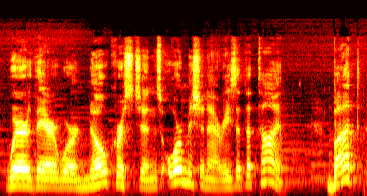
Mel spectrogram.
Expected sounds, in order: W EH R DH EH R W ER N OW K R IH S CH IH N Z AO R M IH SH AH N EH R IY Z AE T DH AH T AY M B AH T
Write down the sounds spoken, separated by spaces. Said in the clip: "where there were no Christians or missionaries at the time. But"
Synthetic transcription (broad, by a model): W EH R DH EH R W ER N OW K R IH S CH IH N Z AO R M IH SH AH N EH R IY Z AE T DH AH T AY M B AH T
